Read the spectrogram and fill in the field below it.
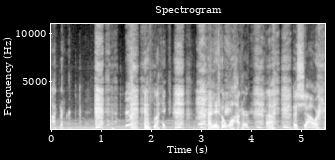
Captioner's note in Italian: risate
